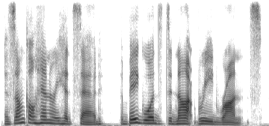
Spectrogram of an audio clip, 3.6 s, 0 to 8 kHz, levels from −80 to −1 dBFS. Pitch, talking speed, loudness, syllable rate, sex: 165 Hz, 200 wpm, -21 LUFS, 4.3 syllables/s, female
